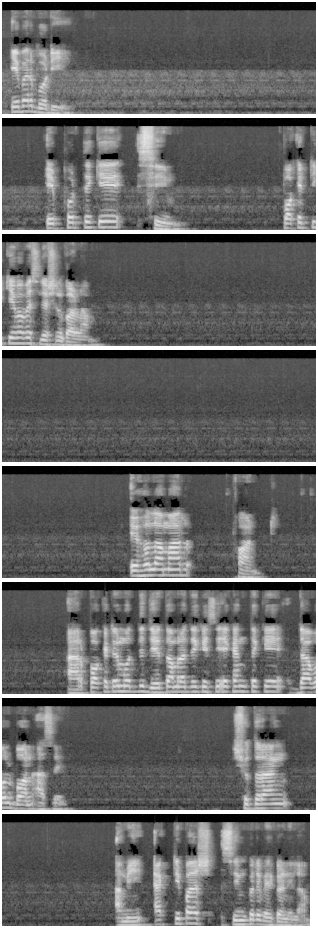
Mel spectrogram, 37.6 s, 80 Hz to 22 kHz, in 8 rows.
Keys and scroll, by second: 1.1 Return.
